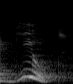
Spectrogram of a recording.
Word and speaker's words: guilt: agora para sequência g1i também no G1 Praticamente você não vai pronunciar o u em inglês ó Guide então Guy Observe o som aqui é fechado não é guilt OK Guto é culpa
